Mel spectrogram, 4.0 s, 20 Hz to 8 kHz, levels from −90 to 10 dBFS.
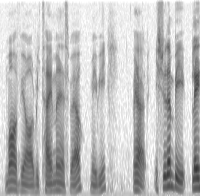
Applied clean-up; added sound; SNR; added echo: none; none; none; none.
